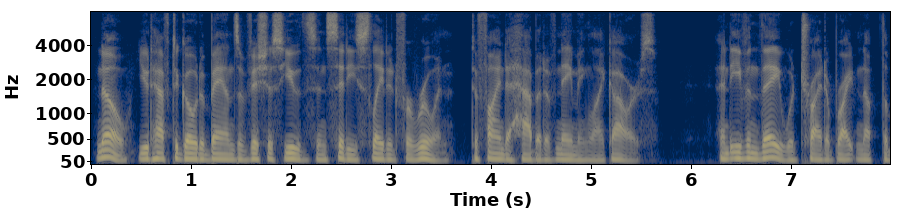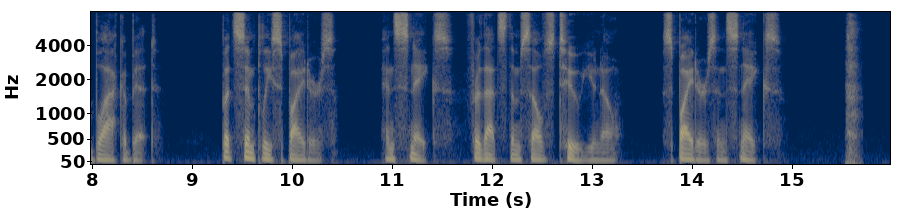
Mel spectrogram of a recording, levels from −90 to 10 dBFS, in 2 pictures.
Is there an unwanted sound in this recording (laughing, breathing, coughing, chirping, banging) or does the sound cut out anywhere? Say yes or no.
yes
